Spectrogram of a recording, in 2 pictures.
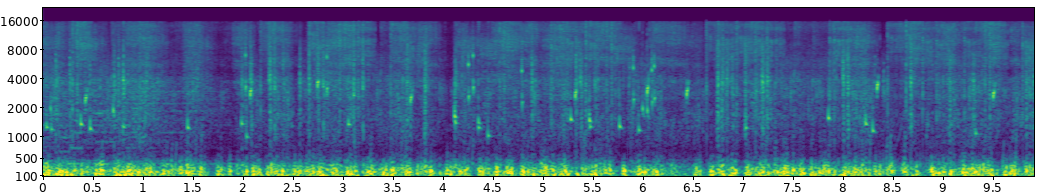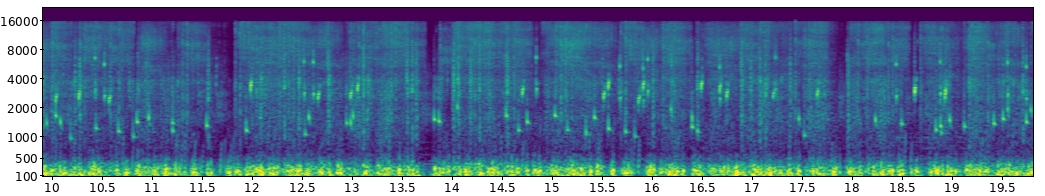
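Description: Game enemies burst with soft popping sounds.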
